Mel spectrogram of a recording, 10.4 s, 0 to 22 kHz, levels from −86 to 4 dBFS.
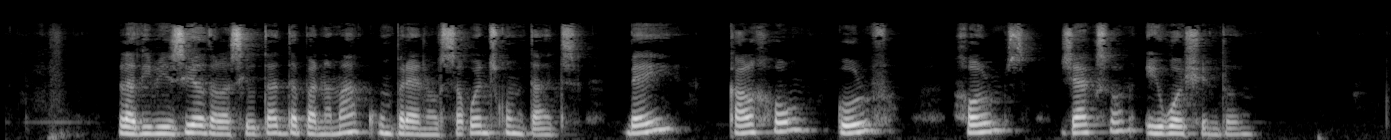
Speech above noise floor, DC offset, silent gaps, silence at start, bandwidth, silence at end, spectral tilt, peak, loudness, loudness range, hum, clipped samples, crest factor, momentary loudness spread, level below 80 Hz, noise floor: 45 dB; under 0.1%; none; 0.4 s; 11.5 kHz; 1.05 s; -5 dB/octave; -4 dBFS; -20 LUFS; 3 LU; none; under 0.1%; 18 dB; 14 LU; -62 dBFS; -64 dBFS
